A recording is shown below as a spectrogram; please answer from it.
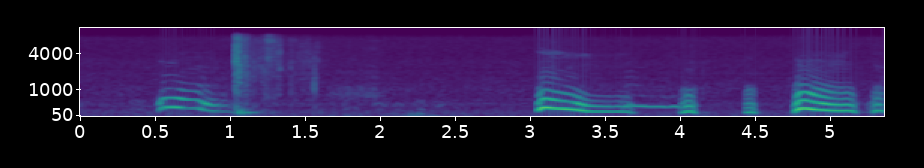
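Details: Eurasian eagle-owl (Uhu) in the Eifel, morning of 26 September 2013 between 07:04 and 07:23: drawn-out, nasal, arching calls that fall at the end, with short clipped notes between them.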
